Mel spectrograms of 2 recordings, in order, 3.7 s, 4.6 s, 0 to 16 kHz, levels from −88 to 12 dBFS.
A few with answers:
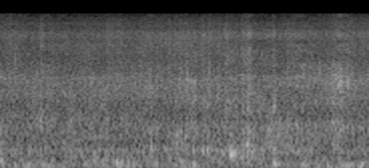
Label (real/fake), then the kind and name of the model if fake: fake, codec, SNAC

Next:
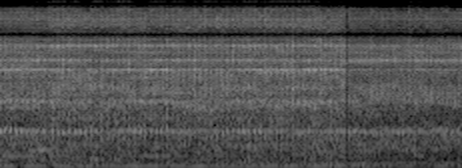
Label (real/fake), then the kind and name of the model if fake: fake, codec, SNAC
